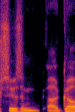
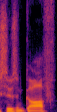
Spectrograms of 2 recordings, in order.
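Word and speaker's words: Susan Gough: and um that's obviously most people call her Susan go I had to increase my screen size here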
